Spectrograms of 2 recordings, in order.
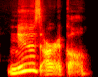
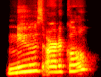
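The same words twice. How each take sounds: First: Said in the usual way. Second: Slower, rising repeat of "News article"; puzzling over "News article" slowly; slow questioning reread. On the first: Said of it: "reads clue aloud first time". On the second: Shown as a demonstration. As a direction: draw out "News article" and lift the end. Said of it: "repeats clue, slower, rising".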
